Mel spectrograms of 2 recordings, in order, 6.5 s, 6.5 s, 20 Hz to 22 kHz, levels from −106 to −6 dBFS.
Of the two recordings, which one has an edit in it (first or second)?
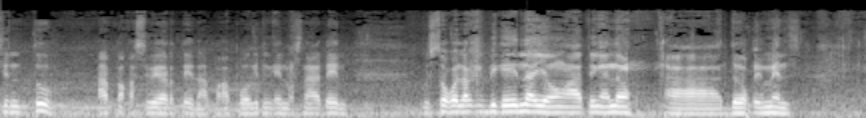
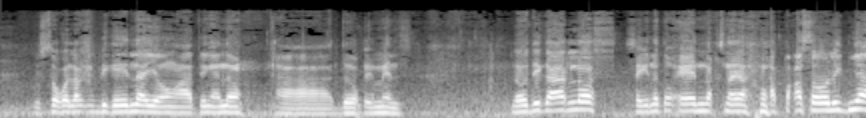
second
